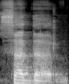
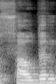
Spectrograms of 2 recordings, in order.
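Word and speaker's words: southern: बताएंगे तो हम कहेंगे सदर्न, सदर्न। आमतौर पे इसको साउदर्न पढ़ा जाता है, जो कि बिल्कुल गलत है। ये इसकी करेक्ट प्रोनाउंसिएशन है सदर्न, सदर्न।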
